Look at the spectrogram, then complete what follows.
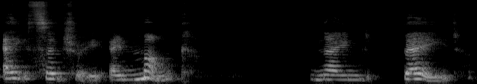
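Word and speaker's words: Bede: Century a monk named bade I think that's how you pronounce it it said b-e-d-e that is how it's spelled now he was English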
